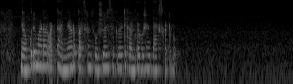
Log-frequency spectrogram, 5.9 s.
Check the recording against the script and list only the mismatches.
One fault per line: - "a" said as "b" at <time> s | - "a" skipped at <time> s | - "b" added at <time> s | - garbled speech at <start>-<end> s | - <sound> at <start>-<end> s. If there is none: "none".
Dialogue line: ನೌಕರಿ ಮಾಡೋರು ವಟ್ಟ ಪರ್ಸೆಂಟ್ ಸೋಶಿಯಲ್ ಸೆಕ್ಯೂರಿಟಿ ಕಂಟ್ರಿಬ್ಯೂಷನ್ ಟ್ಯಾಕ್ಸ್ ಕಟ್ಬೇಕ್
- "ಹನ್ನೆರಡು" added at 1.2 s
